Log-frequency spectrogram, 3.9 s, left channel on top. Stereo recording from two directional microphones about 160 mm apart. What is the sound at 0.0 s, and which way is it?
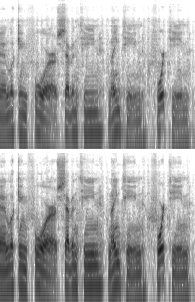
Speech, 50° right (ahead or behind).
